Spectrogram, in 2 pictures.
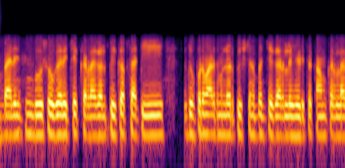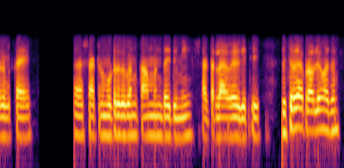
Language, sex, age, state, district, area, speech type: Marathi, male, 18-30, Maharashtra, Hingoli, urban, conversation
